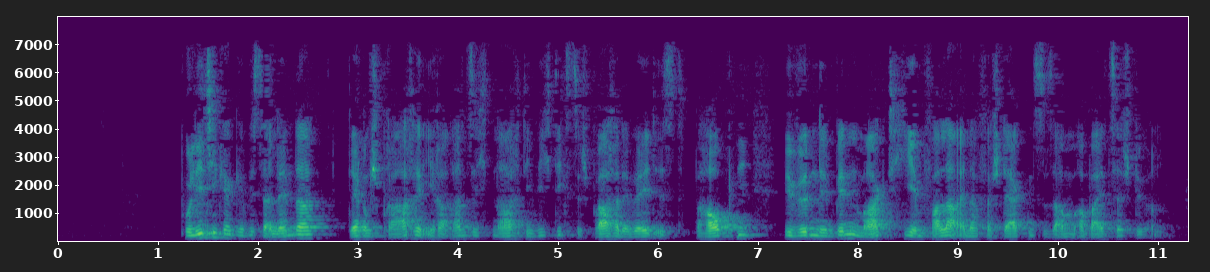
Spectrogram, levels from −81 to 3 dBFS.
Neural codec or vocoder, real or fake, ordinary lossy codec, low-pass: none; real; MP3, 32 kbps; 7.2 kHz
